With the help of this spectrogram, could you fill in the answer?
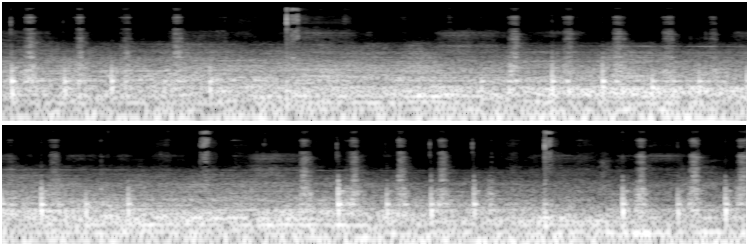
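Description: A round black plastic scraper is rubbed in repeated strokes across the scratch-off panel of a thin coated-paper scratch card resting on a wooden table. The result is a steady, low-heavy rasping scrape dotted with short, sharp ticks that carry up into bright high tones.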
